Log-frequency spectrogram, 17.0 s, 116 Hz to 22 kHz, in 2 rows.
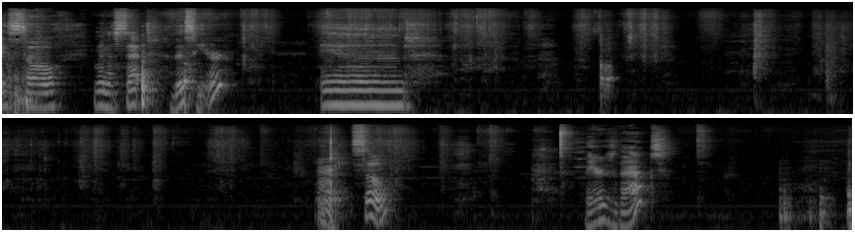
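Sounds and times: spinach leaves rustling: 0:01.9 - 0:06.7, 0:08.1 - 0:13.2.

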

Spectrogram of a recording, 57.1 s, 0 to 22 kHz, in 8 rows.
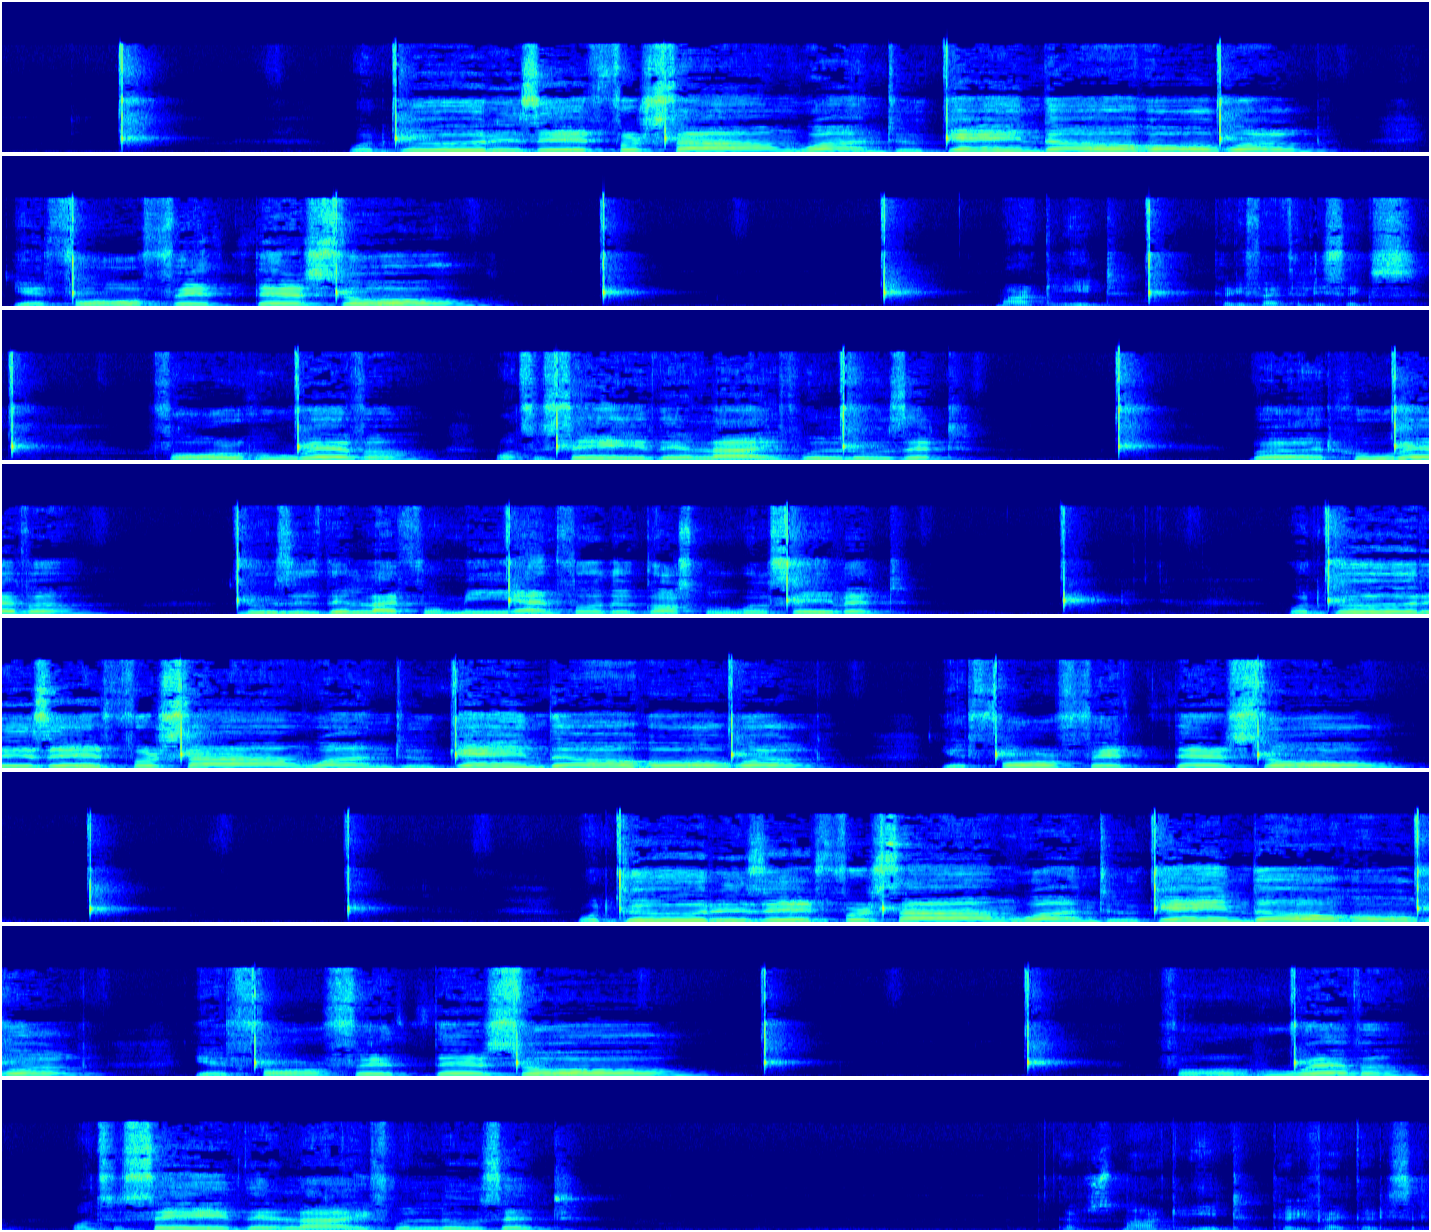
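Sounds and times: faint low hum: 0:00.0 - 0:57.0
finger snaps: 0:00.2 - 0:53.0
short sharp clicks: 0:00.3 - 0:01.0, 0:01.9 - 0:06.6, 0:07.3 - 0:09.2, 0:10.1 - 0:10.6, 0:12.7 - 0:14.7, 0:18.1 - 0:19.2, 0:19.8 - 0:20.2, 0:25.2 - 0:26.0, 0:26.7 - 0:27.3, 0:28.0 - 0:29.8, 0:30.4 - 0:32.7, 0:33.3 - 0:35.3, 0:36.0 - 0:36.6, 0:37.4 - 0:37.9, 0:38.7 - 0:43.3, 0:43.9 - 0:47.0, 0:47.9 - 0:48.4.

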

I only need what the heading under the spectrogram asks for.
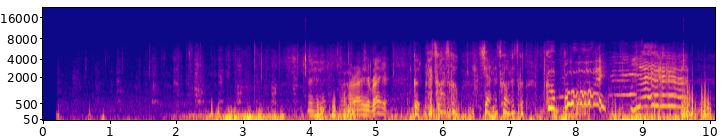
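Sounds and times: puppy panting: 0:00.2 - 0:04.4.

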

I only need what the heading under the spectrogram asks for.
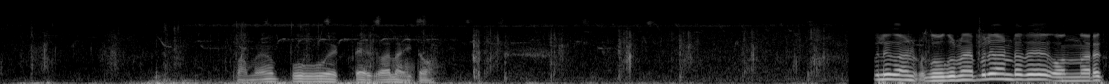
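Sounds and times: footsteps on dirt road: 0:00.0 - 0:11.0
man's voice: 0:02.3 - 0:04.4, 0:08.8 - 0:11.0.

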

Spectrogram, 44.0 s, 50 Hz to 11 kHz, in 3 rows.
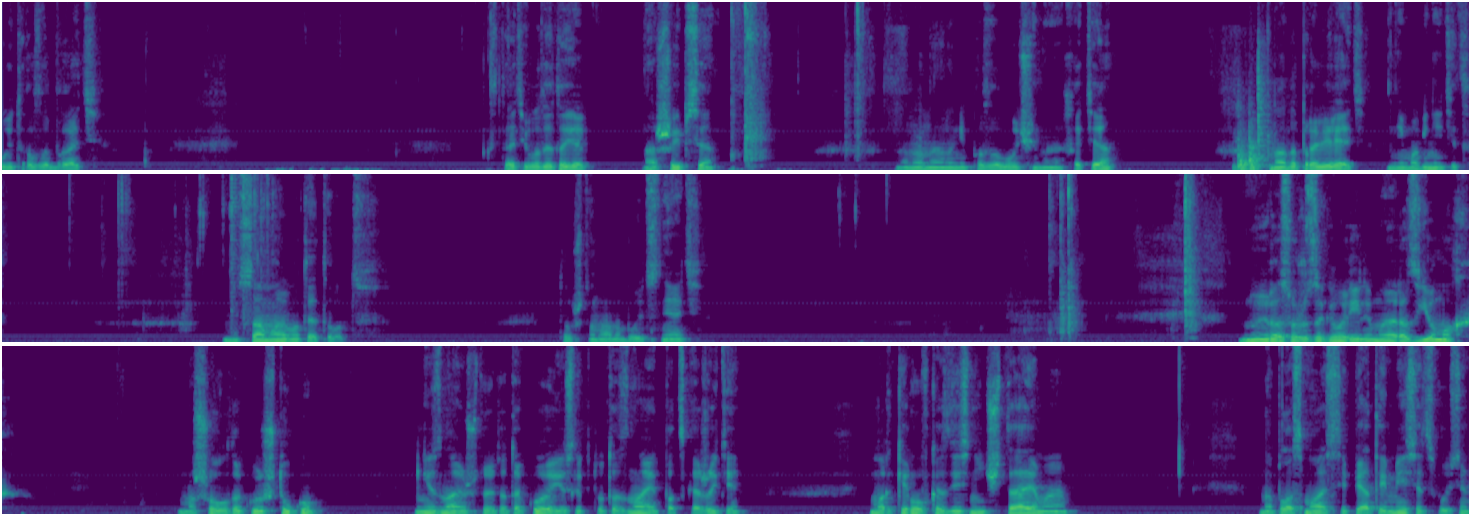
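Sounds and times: small parts clicking in hand: 0:15.3 - 0:17.4.

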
